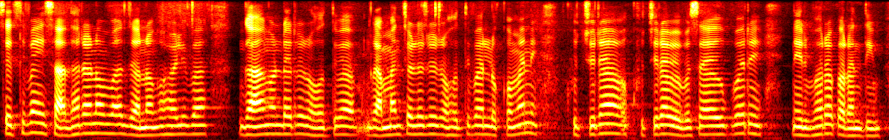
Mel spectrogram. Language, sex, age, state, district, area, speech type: Odia, female, 30-45, Odisha, Nayagarh, rural, spontaneous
